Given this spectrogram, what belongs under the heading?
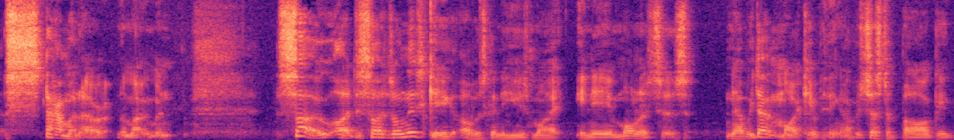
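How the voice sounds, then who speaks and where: With a breathy edge to his lowish, darkish voice, a middle-aged man who makes music videos chats to camera. His casual talk carries a dry streak of self-deprecating humour.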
